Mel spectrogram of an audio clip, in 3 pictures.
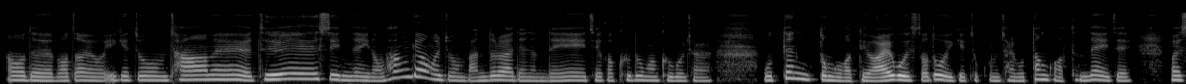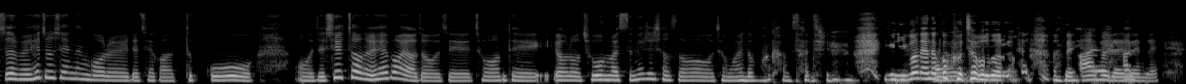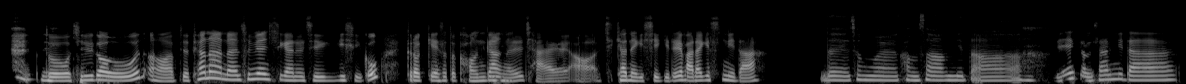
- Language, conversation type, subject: Korean, advice, 매일 같은 시간에 잠들고 일어나는 습관을 어떻게 만들 수 있을까요?
- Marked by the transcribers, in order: laughing while speaking: "너무 감사드려요. 이 이번에는 꼭 고쳐보도록 아 네. 하"; laugh; laugh; tapping; laugh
